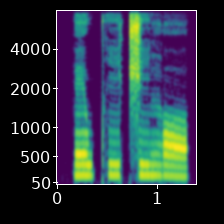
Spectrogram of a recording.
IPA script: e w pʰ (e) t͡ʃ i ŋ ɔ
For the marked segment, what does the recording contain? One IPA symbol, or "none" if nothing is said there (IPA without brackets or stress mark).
i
